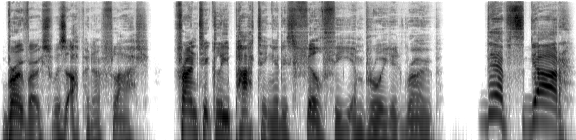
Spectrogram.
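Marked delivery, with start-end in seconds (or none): 4.8-5.7 high-pitched startled yell. A narrator's reading. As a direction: yell it out in high-voiced alarm. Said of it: "he yelled".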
